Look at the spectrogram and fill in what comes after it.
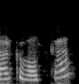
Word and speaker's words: Rzadkowolska: Karolina, oh, by the way, how do you say your last name? – It's Rzadkowolska, but you don't have to worry about it.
